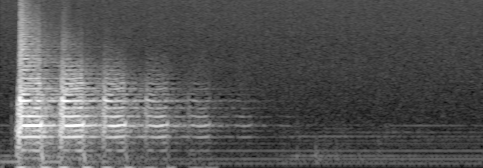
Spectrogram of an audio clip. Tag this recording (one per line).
delay
dub
guitar
reggae
stab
